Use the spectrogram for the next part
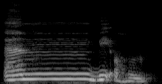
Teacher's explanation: قلبت النون الساكنة إلى ميم ساكنة، ثم تلامست الشفتين بخفة بدون كز. أنبي، كأن الميم بتتنطق باستحياء بغنة.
